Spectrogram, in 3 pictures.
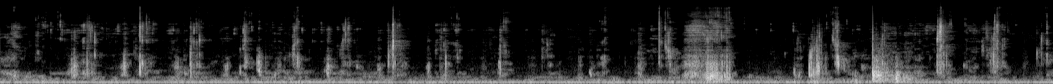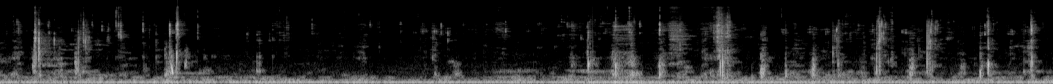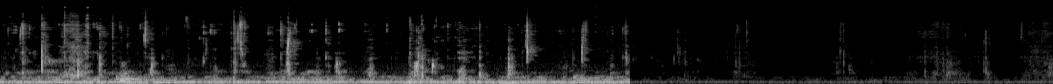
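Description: Close-up chewing of boiled mutton eaten by hand: a steady run of wet smacks and clicks of the mouth, with two louder pitched sounds about a quarter of the way in. A steady low hum lies under it and cuts off suddenly near the end.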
